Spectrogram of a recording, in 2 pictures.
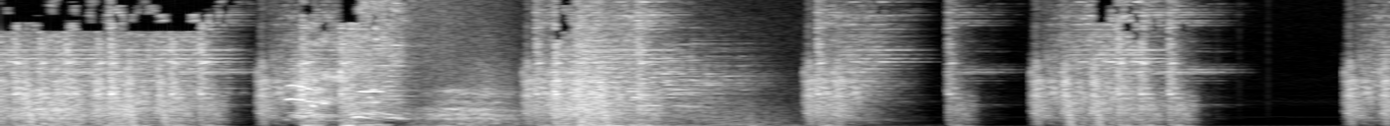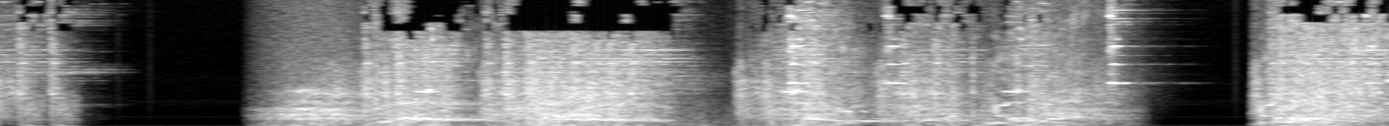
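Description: Cartoonish fight sounds of blows and magic blasts burst out in quick succession.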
